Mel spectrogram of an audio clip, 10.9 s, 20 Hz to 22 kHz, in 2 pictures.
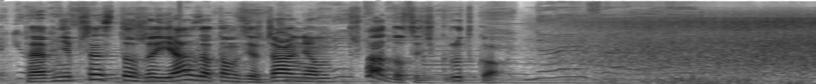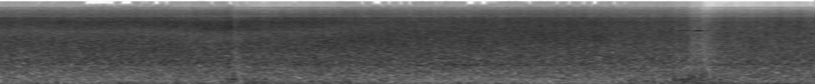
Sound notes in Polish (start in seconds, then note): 3.7 odgłos wody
